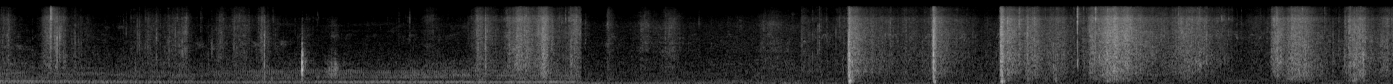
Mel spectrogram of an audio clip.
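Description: Footsteps on loose stones and leaf litter, with leaves and undergrowth rustling and three sharp knocks about eight to ten seconds in. A low steady hum runs under the first half and stops.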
